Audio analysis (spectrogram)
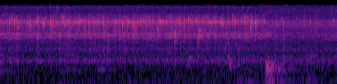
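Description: Garlic and shallots sautéing in a pan for a village-style Tamil mutton kulambu, a steady close sizzle with light stirring that drops in level near the end, no talking.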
